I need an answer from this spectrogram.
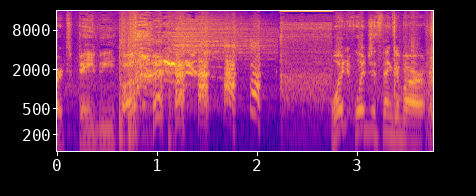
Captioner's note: laughing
